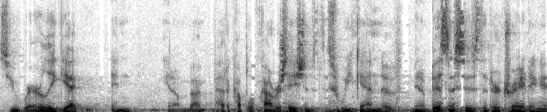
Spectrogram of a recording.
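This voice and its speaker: With an American accent, a man with a very deep, low pitch speaks at a fairly quick pace with ordinary pitch variation, and audible room echo is present. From US Northeast, Boston area. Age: 60s. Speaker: private equity investor and author. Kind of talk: onstage Q&A interview. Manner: hesitant, many fillers.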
